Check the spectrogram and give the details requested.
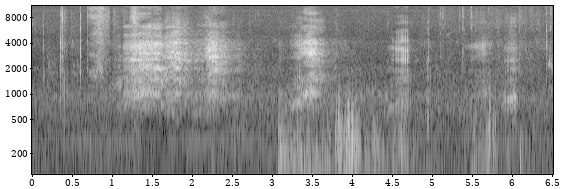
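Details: Macaw at the Welsh Mountain Zoo giving harsh, raspy squawks in four or five loud bursts, each under a second, with a steady low hum underneath.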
